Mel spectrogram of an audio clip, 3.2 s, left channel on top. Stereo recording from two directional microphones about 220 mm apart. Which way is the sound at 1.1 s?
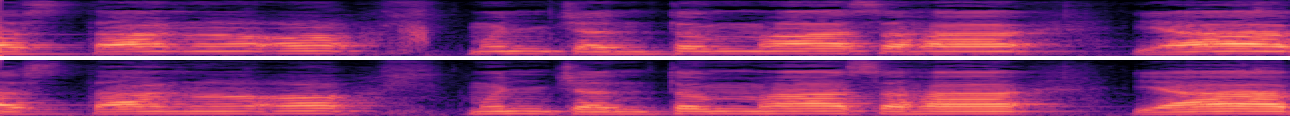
50° right (ahead or behind).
